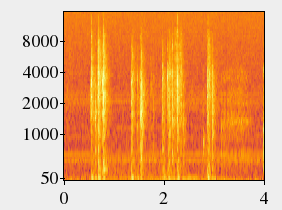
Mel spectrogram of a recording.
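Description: Faint keystrokes on a computer keyboard in a few short clusters as a word is typed.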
